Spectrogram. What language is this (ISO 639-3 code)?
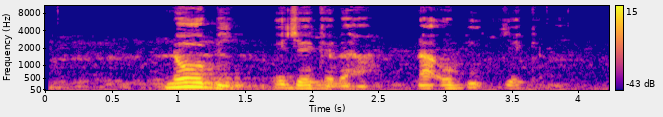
ibo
